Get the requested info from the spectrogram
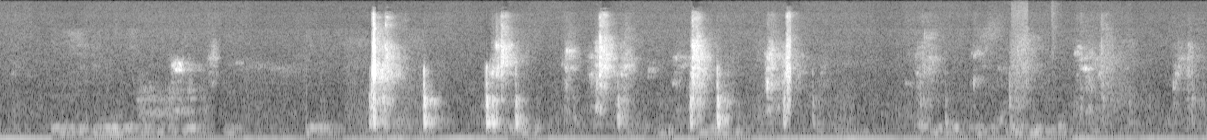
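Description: Faint, irregular soft taps, about two a second from a couple of seconds in, of a crumpled paper towel being dabbed onto a painted canvas.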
